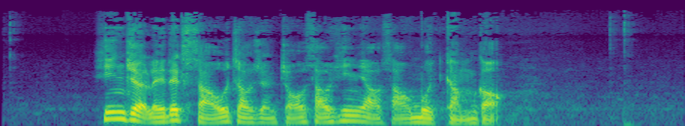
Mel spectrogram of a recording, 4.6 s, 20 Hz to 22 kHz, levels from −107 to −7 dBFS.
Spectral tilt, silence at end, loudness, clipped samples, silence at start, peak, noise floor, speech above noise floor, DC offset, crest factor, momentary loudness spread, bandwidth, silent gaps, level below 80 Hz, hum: -6 dB/octave; 1.2 s; -20 LUFS; under 0.1%; 0.65 s; -2 dBFS; -64 dBFS; 45 dB; under 0.1%; 20 dB; 9 LU; 16 kHz; none; -52 dBFS; none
